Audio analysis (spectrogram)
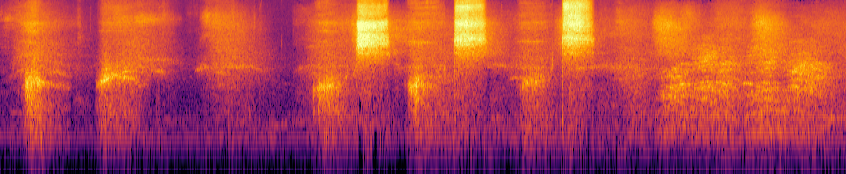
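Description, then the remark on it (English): One side of a group of children imitates the wind on a count of three, making rising and falling whooshing breaths and a few sharp hissing bursts in uneven waves, steady and fairly loud throughout. “Over this side, you're going to be the wind.”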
